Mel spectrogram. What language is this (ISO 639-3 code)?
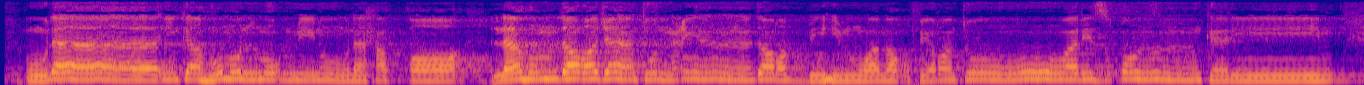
ara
